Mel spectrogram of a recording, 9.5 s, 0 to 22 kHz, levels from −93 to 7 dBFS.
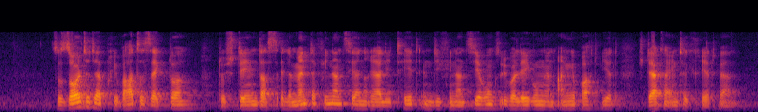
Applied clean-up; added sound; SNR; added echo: none; none; none; none.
